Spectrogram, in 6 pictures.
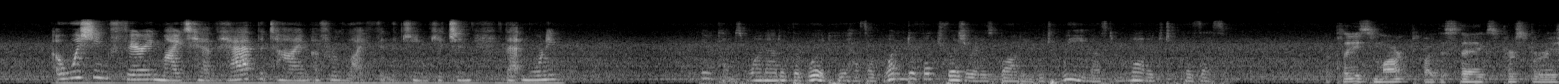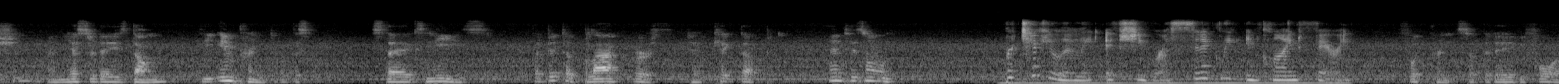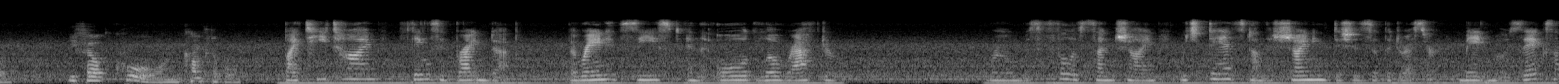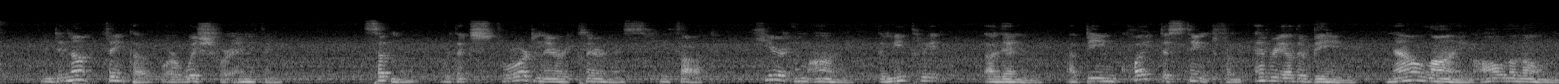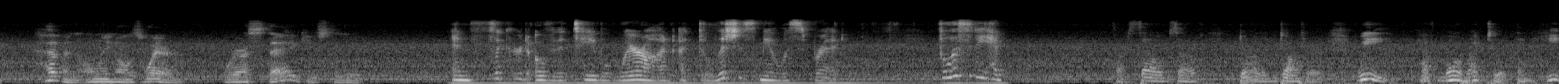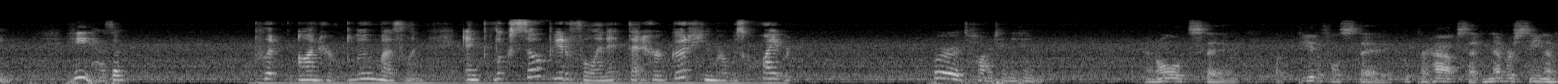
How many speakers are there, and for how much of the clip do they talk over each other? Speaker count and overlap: three, no overlap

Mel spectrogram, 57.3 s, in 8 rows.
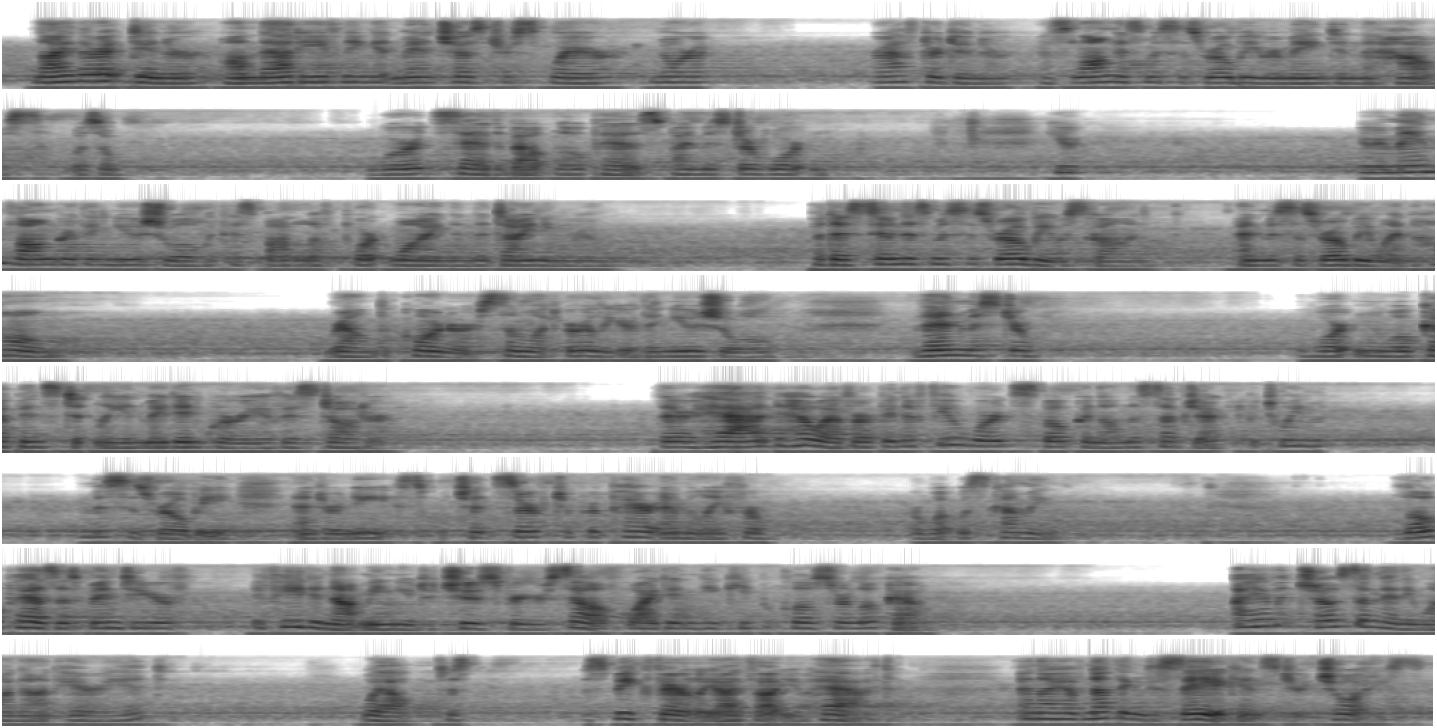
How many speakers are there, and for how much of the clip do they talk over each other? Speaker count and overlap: one, no overlap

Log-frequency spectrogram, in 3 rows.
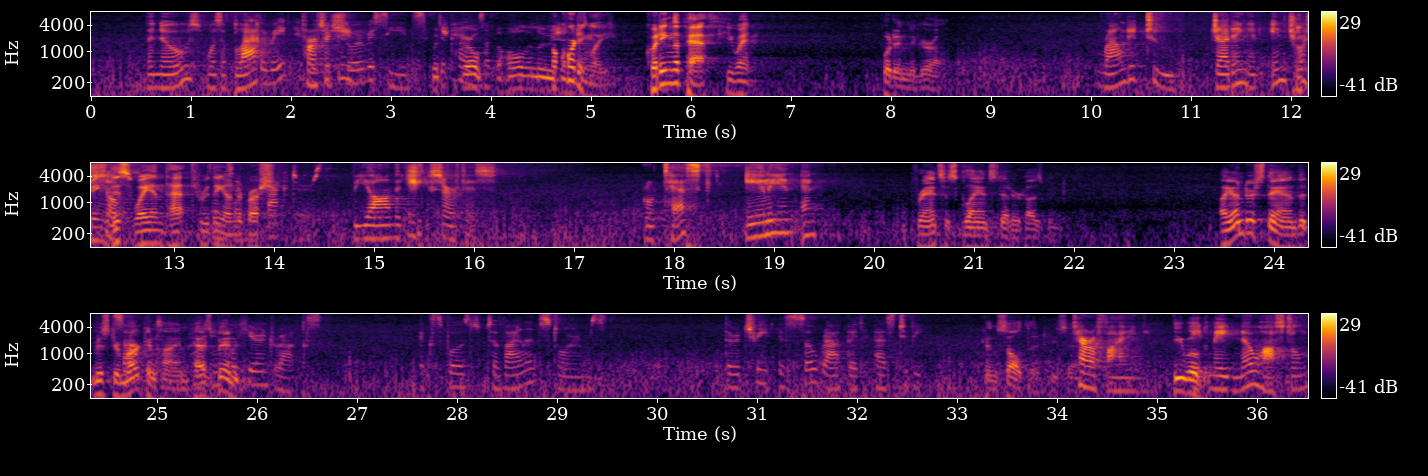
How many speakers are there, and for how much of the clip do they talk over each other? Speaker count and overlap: five, about 19%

